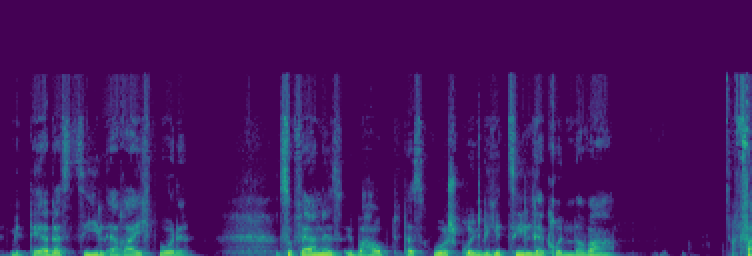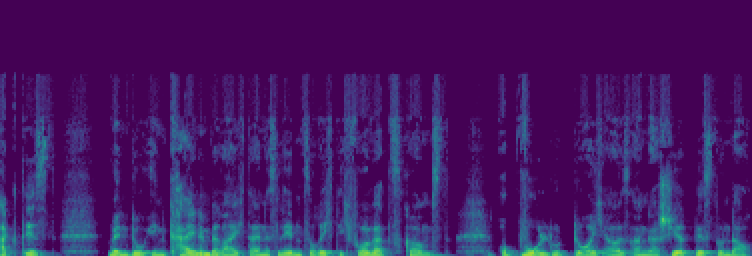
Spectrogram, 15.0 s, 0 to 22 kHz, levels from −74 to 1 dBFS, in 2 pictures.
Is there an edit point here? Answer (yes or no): no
